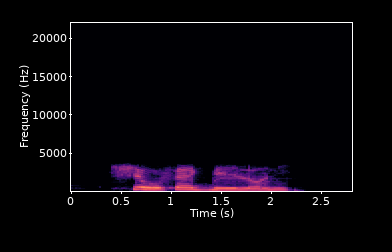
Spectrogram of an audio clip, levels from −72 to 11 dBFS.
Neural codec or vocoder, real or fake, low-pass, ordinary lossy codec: vocoder, 22.05 kHz, 80 mel bands, WaveNeXt; fake; 3.6 kHz; none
